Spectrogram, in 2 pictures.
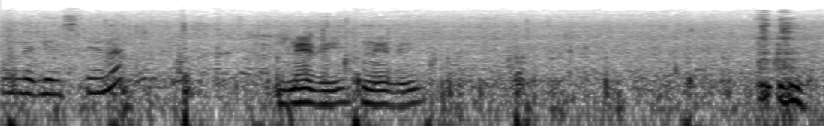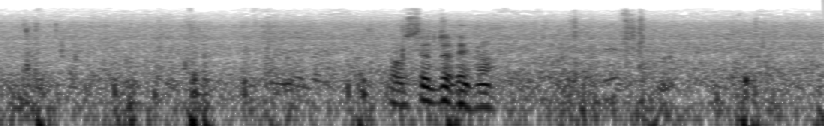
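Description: Footsteps crunch on a rocky dirt path.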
